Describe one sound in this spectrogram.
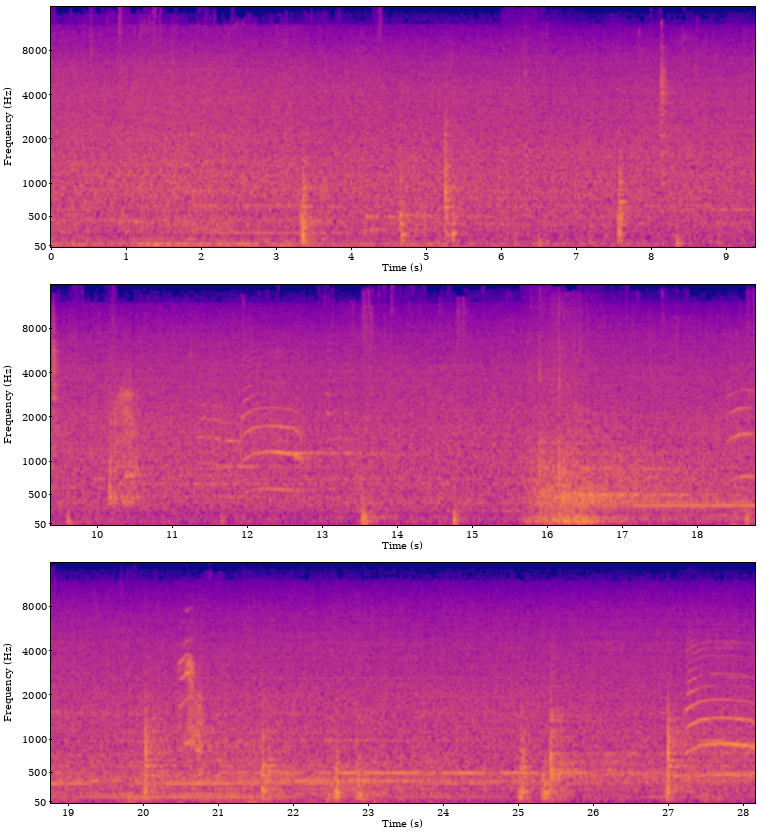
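Small cat paws patter softly on the ground.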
